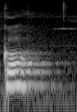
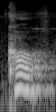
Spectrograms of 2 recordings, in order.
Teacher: क कम आवाज़ निकली, ख ज़्यादा, ग कम, घ ज़्यादा, अंग कम।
